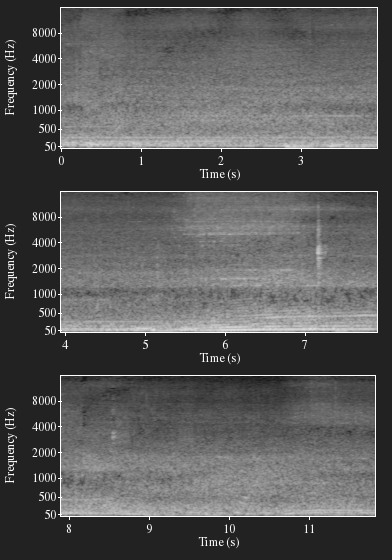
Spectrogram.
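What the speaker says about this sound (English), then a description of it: "see how busy the street is in Nuku'alofa in the morning" Morning car traffic on a street in Nuku'alofa, Tonga, with engines idling and passing vehicles in a steady, moderately loud roadway rumble and a louder pass near the middle.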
